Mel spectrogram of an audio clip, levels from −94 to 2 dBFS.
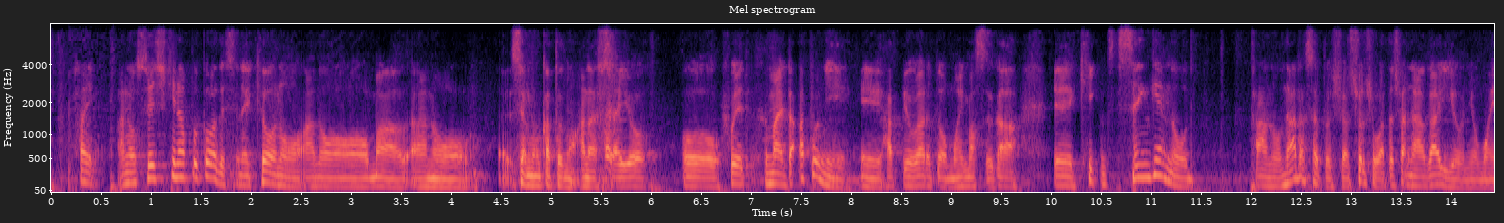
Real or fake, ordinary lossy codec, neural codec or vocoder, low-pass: fake; Opus, 24 kbps; codec, 16 kHz, 1.1 kbps, Voila-Tokenizer; 7.2 kHz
